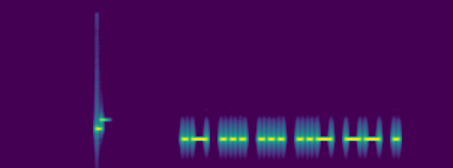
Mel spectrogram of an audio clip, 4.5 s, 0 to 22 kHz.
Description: Morse code, heard as a keyed tone, about 25 wpm, 700 Hz. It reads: ASSUME
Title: Sentences from Top 1500 Words - New Word Drill - 25wpm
